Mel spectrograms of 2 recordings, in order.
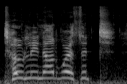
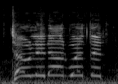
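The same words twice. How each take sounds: First: High-pitched mock lament; playful high exclamation; high comic cry. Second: Very high put-on voice; extremely high, playful lament; squeakier comic cry. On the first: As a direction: call it out high as you go down. Rueful shout while dying in game. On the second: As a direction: push it way up into a silly squeal. Repeats it in higher put-on voice.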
